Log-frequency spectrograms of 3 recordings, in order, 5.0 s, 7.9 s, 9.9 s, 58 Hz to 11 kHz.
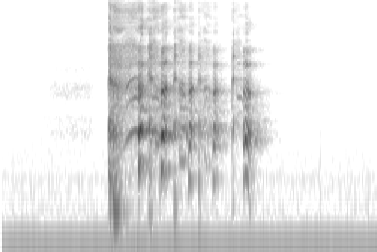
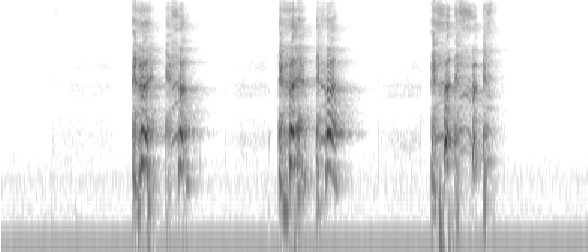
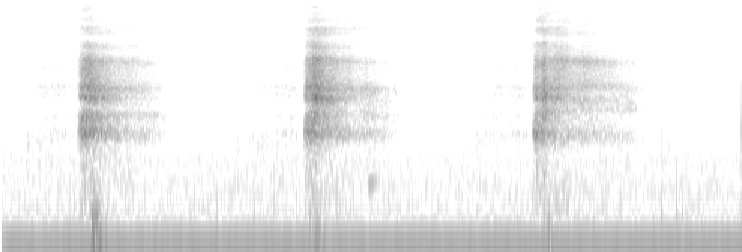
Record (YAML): cough_length: 5.0 s
cough_amplitude: 11680
cough_signal_mean_std_ratio: 0.32
three_cough_length: 7.9 s
three_cough_amplitude: 15192
three_cough_signal_mean_std_ratio: 0.29
exhalation_length: 9.9 s
exhalation_amplitude: 1575
exhalation_signal_mean_std_ratio: 0.65
survey_phase: beta (2021-08-13 to 2022-03-07)
age: 45-64
gender: Female
wearing_mask: 'No'
symptom_runny_or_blocked_nose: true
symptom_sore_throat: true
symptom_fatigue: true
symptom_headache: true
symptom_onset: 4 days
smoker_status: Never smoked
respiratory_condition_asthma: false
respiratory_condition_other: false
recruitment_source: Test and Trace
submission_delay: 3 days
covid_test_result: Positive
covid_test_method: RT-qPCR
covid_ct_value: 18.2
covid_ct_gene: ORF1ab gene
